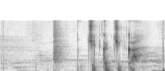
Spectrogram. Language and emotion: Russian, positive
